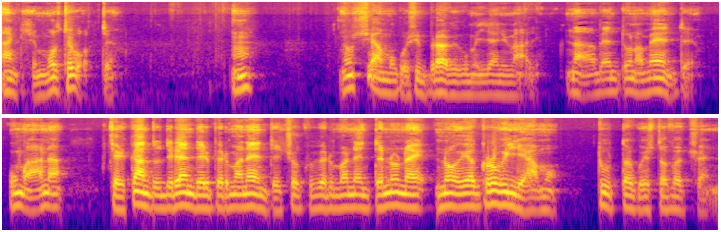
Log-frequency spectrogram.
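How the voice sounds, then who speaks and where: Over a quiet background, a man with a dark, mellow tone speaks at a moderate pace with fairly even intonation and long, frequent pauses. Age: 80s+. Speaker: online commentator on psychology and medicine; online commentator on psychology. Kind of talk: monologue commentary. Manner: frequent filler sounds (mm, hm). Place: home room. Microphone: webcam.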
